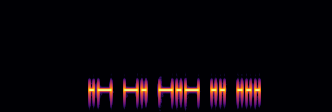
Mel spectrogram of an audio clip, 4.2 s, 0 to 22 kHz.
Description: Morse code, heard as a keyed tone, about 22 wpm, 690 Hz. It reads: ANKIS
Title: Code Groups - 5 Letters - 22wpm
